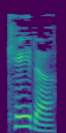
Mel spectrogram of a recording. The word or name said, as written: keita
